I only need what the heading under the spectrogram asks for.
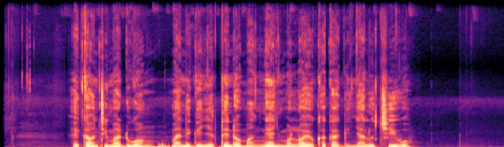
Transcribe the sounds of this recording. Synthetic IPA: ɛkauntimadwoŋmanɪɡeɲet̪ɪndɔmaŋɛɲmɔlɔjɔkakaɡɪɲalot͡ʃɪwo

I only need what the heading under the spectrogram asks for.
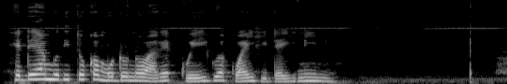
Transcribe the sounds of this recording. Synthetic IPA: hedejamoðitokɔmodonɔwaɣɛkweiɣwakwaiɦidainini

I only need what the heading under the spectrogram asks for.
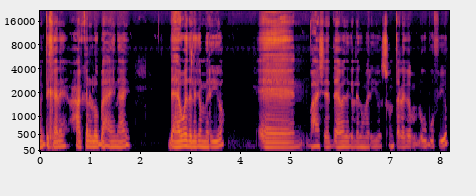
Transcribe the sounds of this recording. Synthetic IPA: mɪd̪ɐkʰɐlɛwħɑːkʰɐlɛlɔːbaːɦɐjnɐj | d̪aːwɐðɐlɐɣɐmɐɾɪjɔ | ɛnbɐɦɐʃɐd̪aːwɐðɐɣɐlɐɣɐmɐɾɪjɔsʊnt̪ʰɐlɐɐlɐɣʊbuːfɪjɔ

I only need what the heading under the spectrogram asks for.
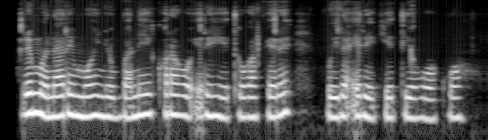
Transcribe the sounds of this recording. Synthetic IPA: ɾemwɛnaɾemwɛɲoːbanekɔɾaɣɔʔḛɾeheːtɔɣafɛɾɛ | oiɾa̰ʔeɾeketiɔɣwɔkwɔ

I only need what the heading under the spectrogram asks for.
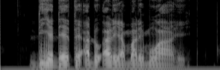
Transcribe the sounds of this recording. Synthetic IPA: diɛdɛtɛʔadoʔaɾeamaɾemoaɦe

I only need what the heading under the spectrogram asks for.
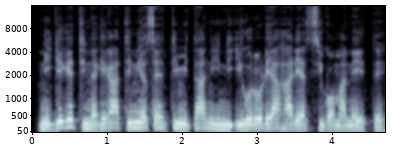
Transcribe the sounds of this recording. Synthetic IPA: niːŋɡeɣetinaɣeɣatiniɔsɛntimitaniniʔiɣoɾoɾeaɦaɾeasiɣɔmaneːtɛ

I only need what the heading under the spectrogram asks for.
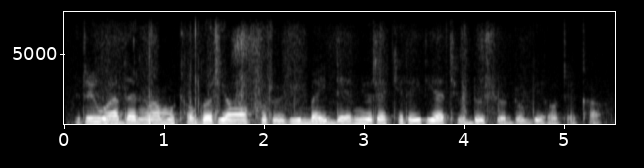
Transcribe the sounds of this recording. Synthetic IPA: ɾiwaðaniamutʰɔɡɔɾiawakʰuɾuɾibaidɛnuɾɛkʰɛɾeiɾiatʰiɔdoʃiɔdoɡɛɦɔtɛ̰kʰa

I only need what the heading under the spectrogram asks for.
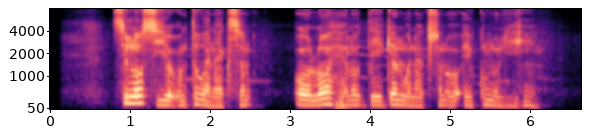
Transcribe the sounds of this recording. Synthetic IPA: sɪlɔːsiːjɔʕʊnt̪ʰɐwɑnaːɡsɐn | ʔɔːlɔːɦɛlɔd̪ɛːɣaːnwɑnaːɡsɐnɔːʔɛjkʰʊnɔːljɪɦiːn

